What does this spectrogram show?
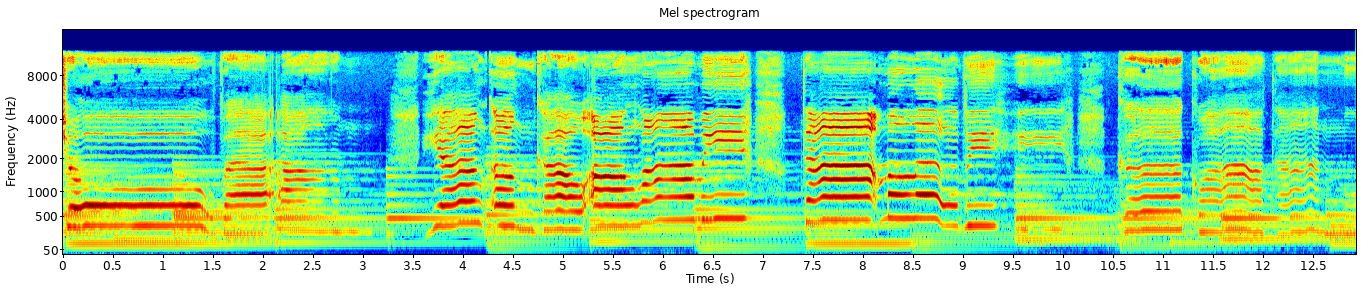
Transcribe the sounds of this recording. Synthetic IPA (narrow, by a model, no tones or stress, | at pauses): t͡ʃo | baʔan | jaŋəŋkawʔalabi | t̪aʔmələbihi | kəkuat̪ʰanmu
